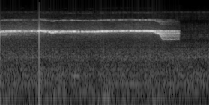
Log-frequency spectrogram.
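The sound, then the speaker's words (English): A loud, piercing whistle in a newsroom holds one high steady tone for about three seconds, drops sharply in pitch at the end, then cuts off abruptly, leaving near silence. “Piercing whistle deafens three in newsroom.”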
